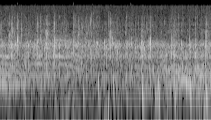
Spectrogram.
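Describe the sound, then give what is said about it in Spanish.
Crowd applause breaks out for a comrade at a gathering of grassroots communicators in Caracas, Venezuela. Dense, steady clapping runs for about three seconds, with voices audible over it. “Fuerte aplauso para nuestra camarada Victoria Mata.”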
